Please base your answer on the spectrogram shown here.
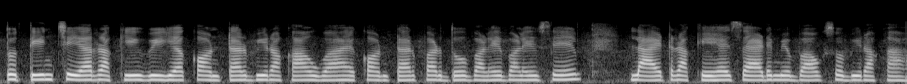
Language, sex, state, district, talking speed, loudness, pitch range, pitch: Hindi, female, Punjab, Pathankot, 165 wpm, -13 LUFS, 200-210 Hz, 205 Hz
